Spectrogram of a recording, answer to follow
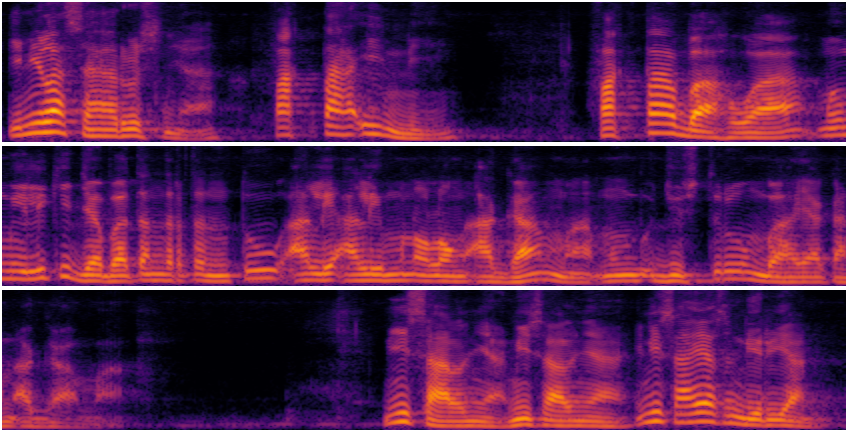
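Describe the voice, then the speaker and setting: Male lecturer. Very expressive pitch, teasing and checking in with the class. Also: normal speed. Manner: animated, joking, asks "ya kan?" often. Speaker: teacher of philosophy at a pesantren.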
